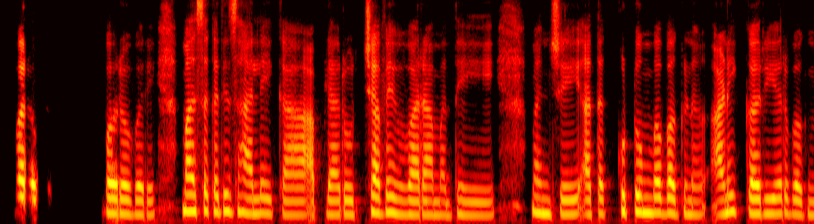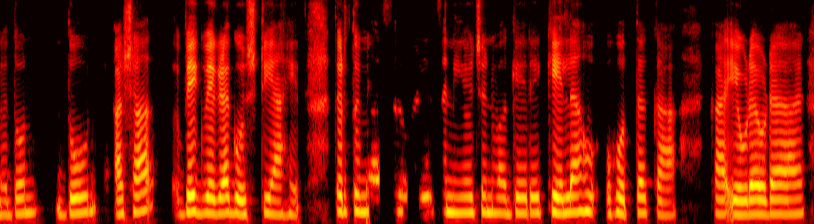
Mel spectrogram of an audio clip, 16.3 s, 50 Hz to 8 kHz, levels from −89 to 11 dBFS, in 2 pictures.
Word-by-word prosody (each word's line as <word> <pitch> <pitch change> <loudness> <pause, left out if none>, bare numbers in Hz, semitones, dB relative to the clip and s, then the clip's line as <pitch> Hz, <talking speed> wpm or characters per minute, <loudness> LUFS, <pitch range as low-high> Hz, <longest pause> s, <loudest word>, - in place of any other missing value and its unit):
बरोबर, 285 - +4 0.5
बरोबर 190 -2 +3
आहे. 175 - -6 0.3
मग 225 - +7
असं 225 +1 +10
कधी 220 +1 0
झालंय 200 -2 +3
का 180 - -4 0.2
आपल्या 185 -1 -3
रोजच्या 185 +3 +1
व्यवहारामध्ये 180 -3 -3 0.4
म्हणजे 190 -2 0
आता 190 +1 -1 0.2
कुटुंब 215 -2 +2
बघणं 185 -2 0
आणि 190 +5 +1
करियर 195 0 +2
बघणं 180 -1 -3
दोन 200 +2 -3 0.3
दोन 205 +4 0 0.2
अशा 215 +5 0 0.4
वेगवेगळ्या 205 -2 +5
गोष्टी 195 +2 -1
आहेत. 180 -1 -5 0.4
तर 220 - +2
तुम्ही 220 -1 -1
असं 220 +1 -10
वेळेचं 225 - -7
नियोजन 205 +1 -2
वगैरे 200 +1 -2
केलं 210 0 +3
हो 225 -1 0 0.2
होतं 200 0 -1
का? 175 -2 -5 0.4
का 190 -1 -2
एवढ्या-एवढ्या 190 +1 +2
195 Hz, 135 wpm, -23 LUFS, 185-210 Hz, 0.5 s, असं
